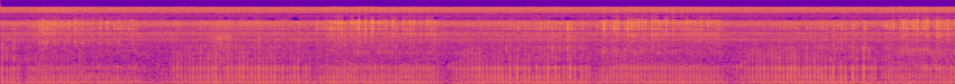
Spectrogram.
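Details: Young kitten enjoying a belly rub, purring hard: dense, even rumble made of rapid pulses, broken by brief breath pauses about every three seconds, with faint rubbing and fur rustle overlaid.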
